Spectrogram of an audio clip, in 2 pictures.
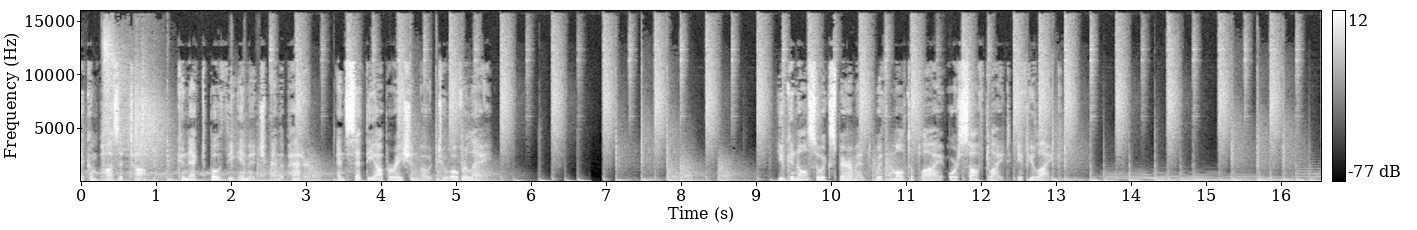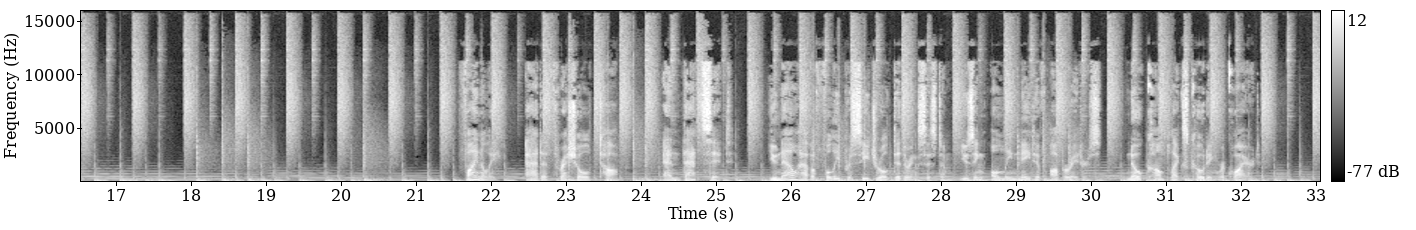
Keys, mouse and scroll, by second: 0.2 click, 1.4 click, 1.9-3.5 typing, 4.5 click, 7.1 click, 7.4 click, 8.2 click, 9.1 click, 10.0 click, 20.9 right click, 24.5 click.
